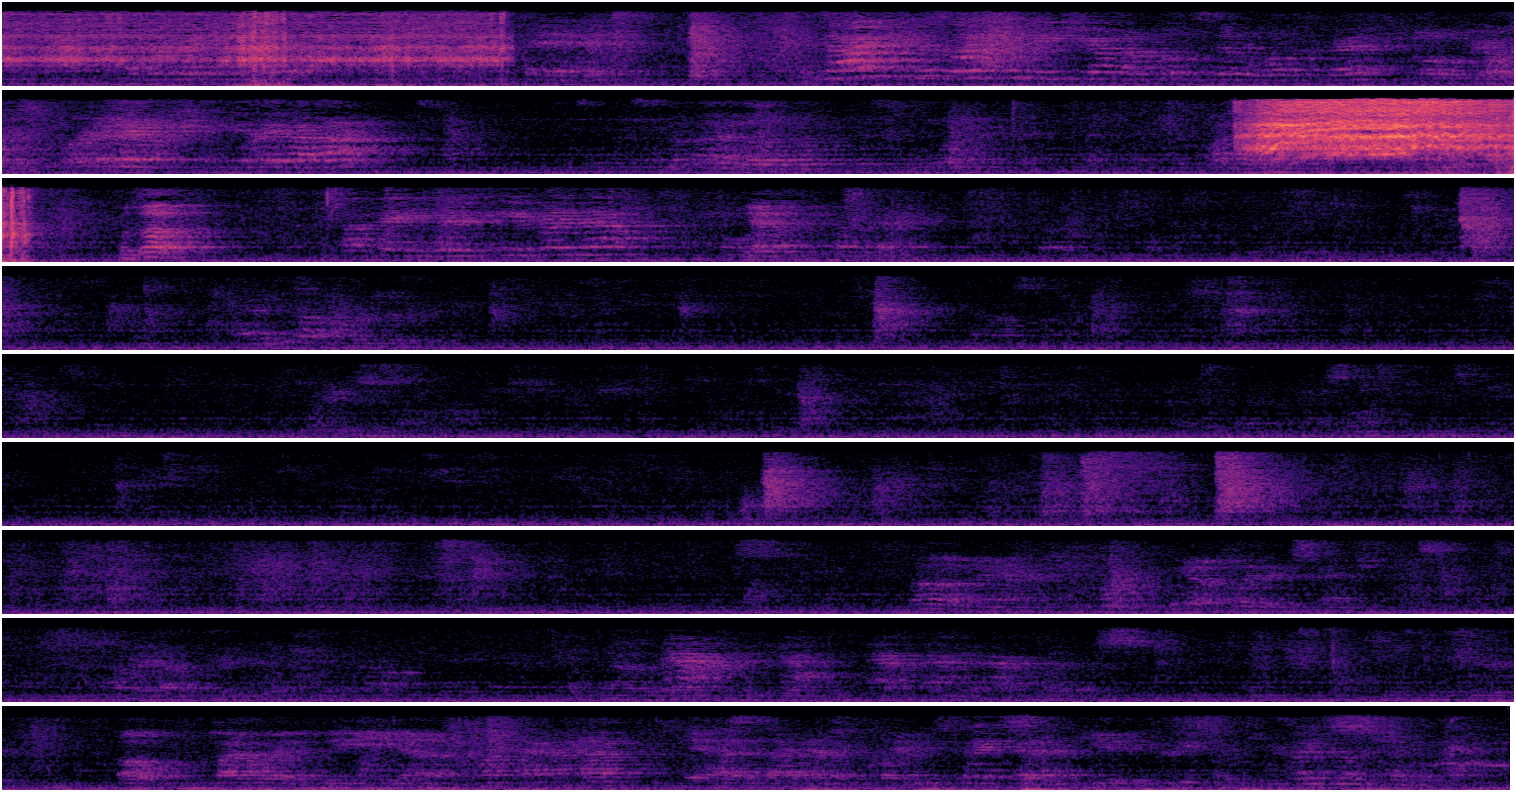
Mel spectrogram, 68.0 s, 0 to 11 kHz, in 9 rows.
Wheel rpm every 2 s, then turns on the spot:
20, 10, 0, 0, 0, 0, 10, 70, 0, 0, 0, 0, 0, 0, 0, 0, 0, 0, 0, 0, 0, 0, 0, 0, 0, 0, 0, 0, 0, 0, 0, 0, 0, 0.
0-4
